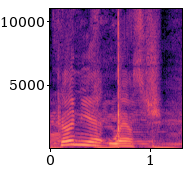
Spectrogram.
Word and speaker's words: Kanye West: É, é, que, é que assim, a pronúncia é Kanye West.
